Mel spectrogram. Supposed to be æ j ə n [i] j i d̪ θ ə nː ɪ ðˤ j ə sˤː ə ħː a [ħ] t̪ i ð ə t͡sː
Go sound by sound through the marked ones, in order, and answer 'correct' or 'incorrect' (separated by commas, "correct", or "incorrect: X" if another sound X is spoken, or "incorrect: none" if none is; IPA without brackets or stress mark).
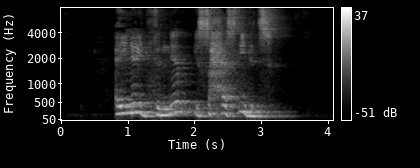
incorrect: æ, incorrect: s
